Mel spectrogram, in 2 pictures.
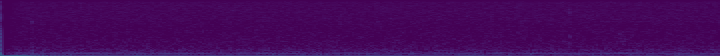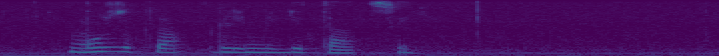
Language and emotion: Russian, neutral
